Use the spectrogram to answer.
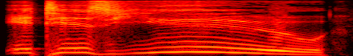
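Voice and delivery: loud, very slow mock French; slow, loud hammed-up French accent. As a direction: drag it out in a thick put-on French accent. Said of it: "I'm not gonna do the accent very long".

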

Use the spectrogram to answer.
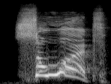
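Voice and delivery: high-pitched, exasperated comeback; dismissive retort. Real, not acted. Commentator brushing off promised hearings, exasperated retort. Scornful retort to a voiced objection.

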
